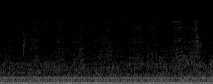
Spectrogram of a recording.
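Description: Chalk drawing on a chalkboard: faint scratching strokes over a steady low electrical hum.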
